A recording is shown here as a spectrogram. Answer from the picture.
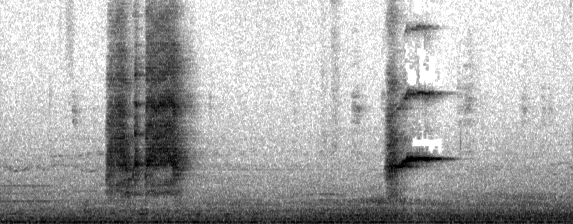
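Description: Bird squawks: a harsh, scratchy call about a second in, then a sharper squawk that holds a high note just before four seconds. A steady low rumble runs underneath.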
